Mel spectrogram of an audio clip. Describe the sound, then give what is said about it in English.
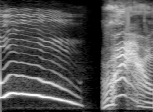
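A voice imitates an injured wolf man: a long, sliding groan that falls in pitch and fades, then after a short pause a rougher, strained wailing moan with wavering pitch. “That's an injured wolf man.”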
